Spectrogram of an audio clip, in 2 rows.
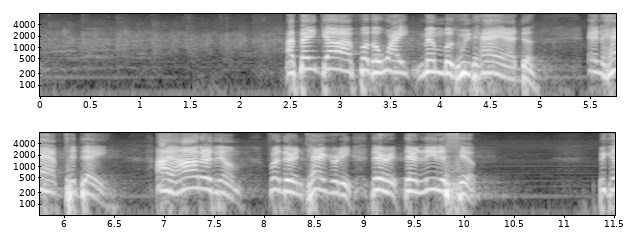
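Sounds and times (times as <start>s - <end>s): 
audience clapping hands: 0.0s - 2.8s
speech: 2.5s - 10.2s.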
